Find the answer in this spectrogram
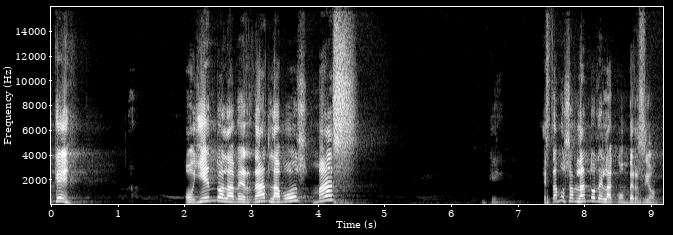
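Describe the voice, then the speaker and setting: A man preaching a sermon, dramatic and full of rhetorical questions to the congregation, swinging between soft and loud. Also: very high voice. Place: church sanctuary. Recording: long church reverb.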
